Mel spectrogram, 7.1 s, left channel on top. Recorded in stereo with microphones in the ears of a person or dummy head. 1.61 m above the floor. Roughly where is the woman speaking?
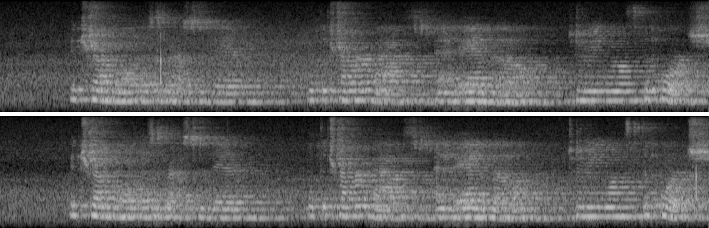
Right.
